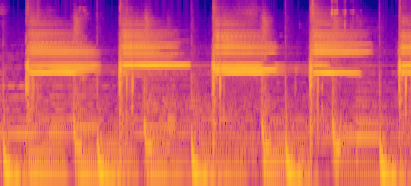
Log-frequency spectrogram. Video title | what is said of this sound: 💁 એક રહસ્યમય પથ્થર -- amazig ringing stone | ખરેખર આવે છે ને ઝાલર નો અવાજ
